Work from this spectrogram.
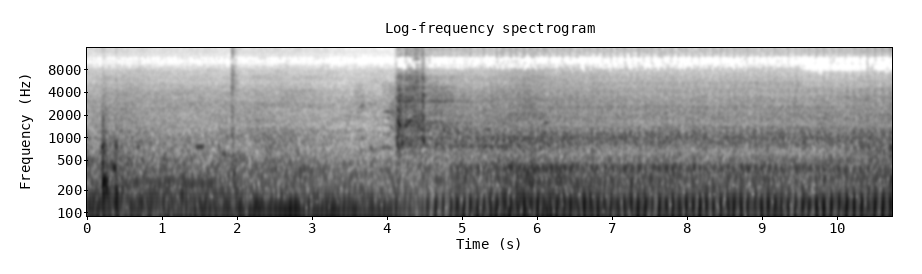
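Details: Soul GT 125 scooter that stalled and sputtered in rain, after fixing a full air filter box and sealing a leak with pipe glue: starter whirs, engine catches into a fast, even putter, steady healthy idle.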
